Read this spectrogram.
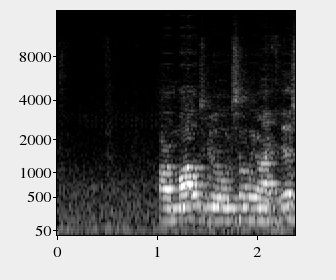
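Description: A middle-aged man speaks clearly in a room with some echo.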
